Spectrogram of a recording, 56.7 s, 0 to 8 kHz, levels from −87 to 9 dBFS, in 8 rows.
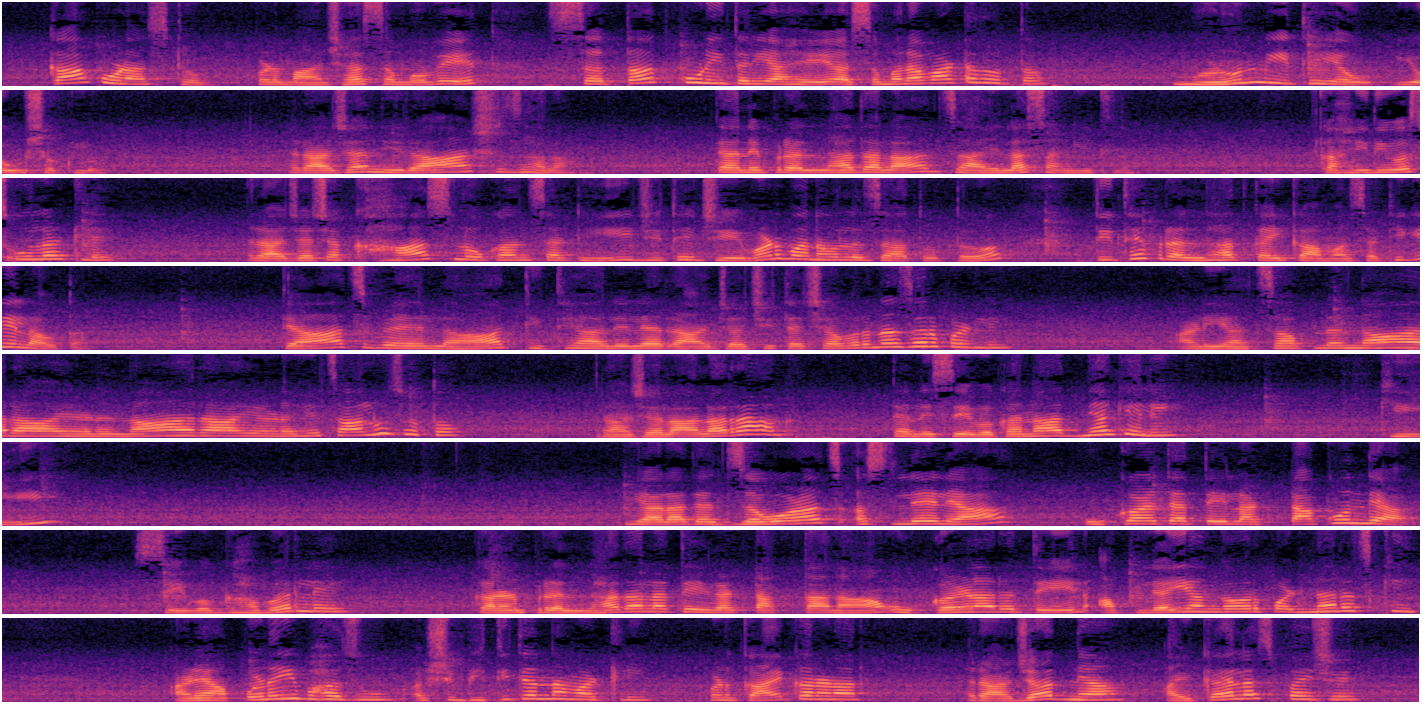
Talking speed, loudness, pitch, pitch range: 105 wpm, -17 LUFS, 235 Hz, 210-275 Hz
